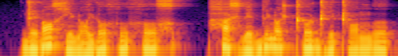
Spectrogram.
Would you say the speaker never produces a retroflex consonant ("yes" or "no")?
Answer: no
